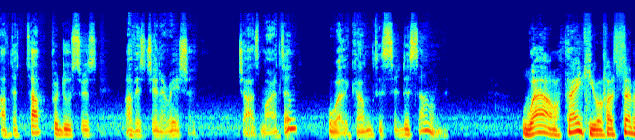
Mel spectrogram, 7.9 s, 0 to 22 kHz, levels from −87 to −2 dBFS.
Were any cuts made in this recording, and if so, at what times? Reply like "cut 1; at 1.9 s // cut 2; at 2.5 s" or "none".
none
